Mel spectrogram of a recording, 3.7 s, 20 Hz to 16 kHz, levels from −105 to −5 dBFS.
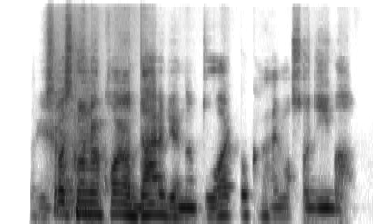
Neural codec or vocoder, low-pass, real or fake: codec, 44.1 kHz, 2.6 kbps, DAC; 14.4 kHz; fake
